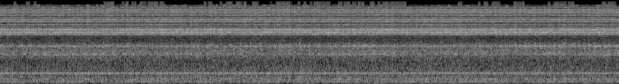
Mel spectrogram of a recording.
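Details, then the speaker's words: Core drill cross-drilling soft jasper in a half-pipe jig at a faster, correct feed rate: even steady high sizzle with no squeal; squeaking would signal a problem. "it up, and it's got that more like that sizzling kind of sound. And our feed rate now is considerably faster."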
